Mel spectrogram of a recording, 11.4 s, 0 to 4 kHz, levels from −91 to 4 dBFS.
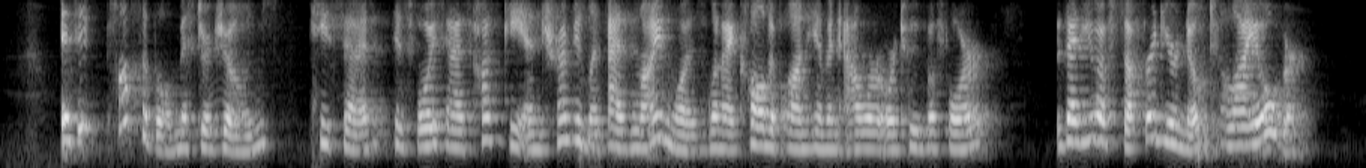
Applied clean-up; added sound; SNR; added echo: neural mask model DeepFilterNet 3.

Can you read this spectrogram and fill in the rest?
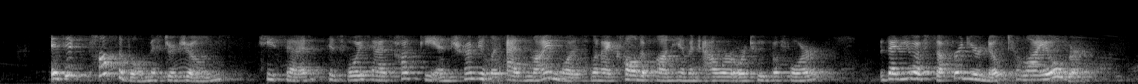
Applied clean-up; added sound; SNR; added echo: neural separator model SepFormer DNS4.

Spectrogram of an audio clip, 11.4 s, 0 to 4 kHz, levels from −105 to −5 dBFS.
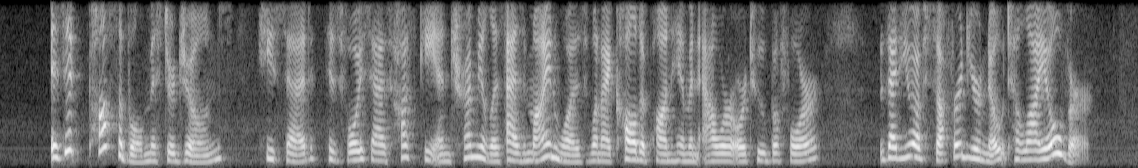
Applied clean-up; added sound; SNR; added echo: none; none; none; none.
